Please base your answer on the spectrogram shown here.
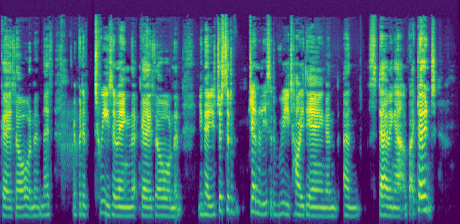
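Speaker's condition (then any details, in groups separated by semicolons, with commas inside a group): Deafness; listening took effort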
